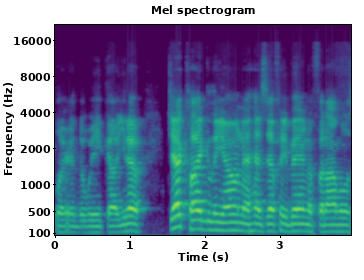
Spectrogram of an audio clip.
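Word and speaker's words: Caglianone: Jack Caglione. There you go, Caglione.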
